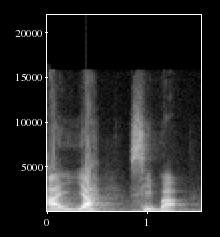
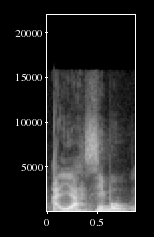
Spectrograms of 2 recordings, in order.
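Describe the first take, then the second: First: The final vowel is an 'a' sound. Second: The final vowel is an 'u' sound. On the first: The speaker calls it right. "tetapi ayah siba" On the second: The speaker calls it wrong. "Jangan ayah sibu"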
